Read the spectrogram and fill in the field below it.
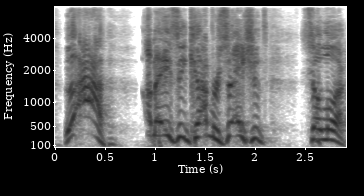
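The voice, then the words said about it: Sports announcer voice. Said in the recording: “you gotta do it in the voice ... we're doing the announcer voice?”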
